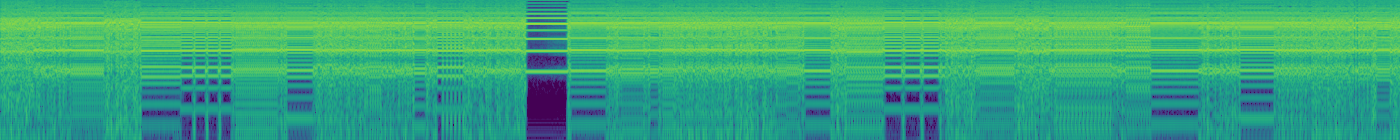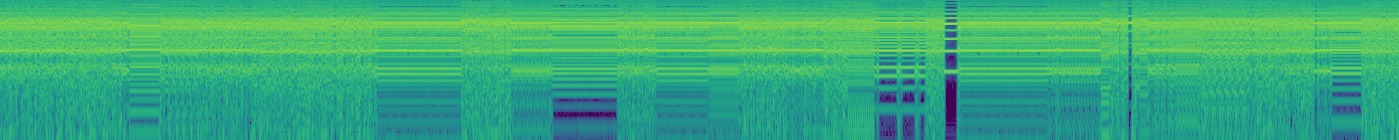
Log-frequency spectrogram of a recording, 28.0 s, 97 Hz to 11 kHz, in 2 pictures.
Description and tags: Modular Synth 8-bit Data Transfer Simulation
Simulation of Data Cassettes ,Dial-up ,Low bit data transfer with Modular synthesizer.
Created with VCV Rack.
Using Frankbuss Formula module.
